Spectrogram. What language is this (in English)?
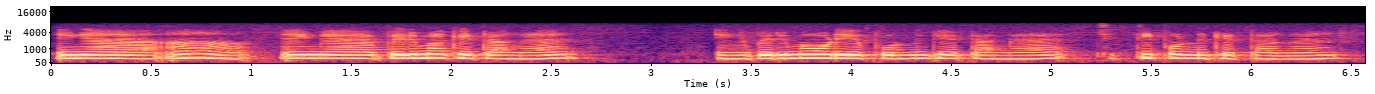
Tamil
